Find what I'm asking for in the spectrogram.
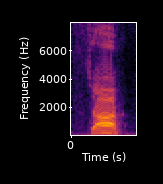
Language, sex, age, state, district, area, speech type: Nepali, male, 45-60, West Bengal, Jalpaiguri, rural, read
